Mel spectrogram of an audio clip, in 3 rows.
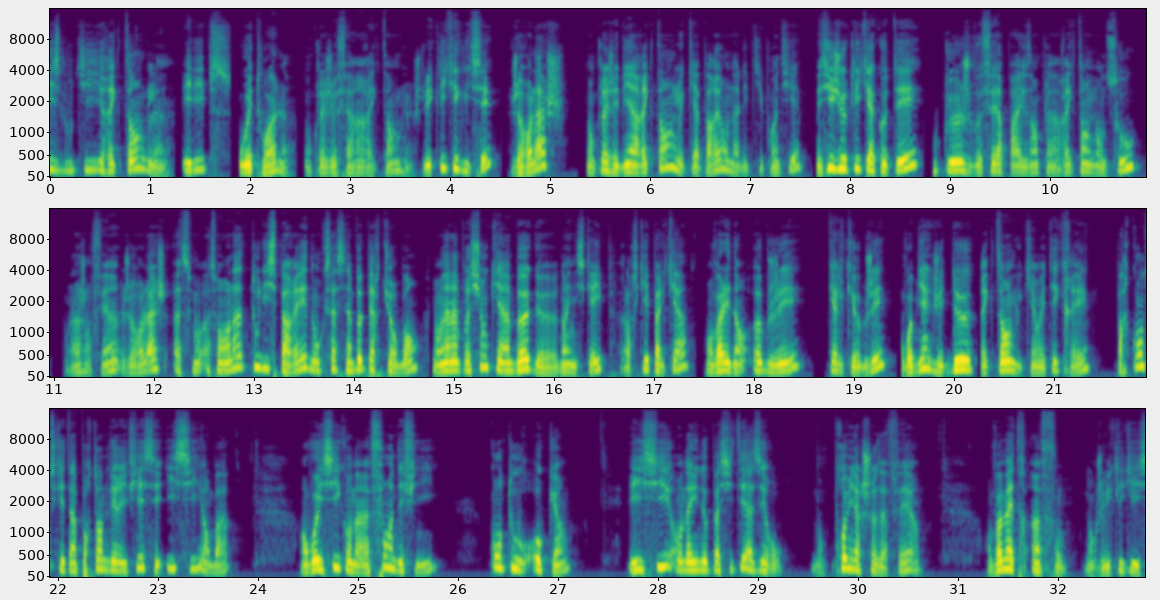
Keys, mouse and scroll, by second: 3.7 click, 10.6 click, 18.1 click, 18.7 click, 19.9 click, 20.4 click, 21.0 click.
